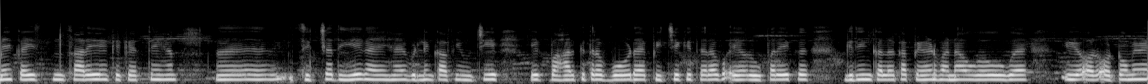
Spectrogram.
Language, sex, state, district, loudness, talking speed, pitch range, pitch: Hindi, female, Rajasthan, Churu, -13 LUFS, 180 wpm, 215-225 Hz, 220 Hz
